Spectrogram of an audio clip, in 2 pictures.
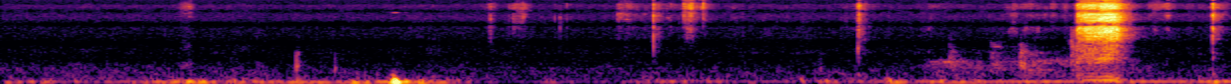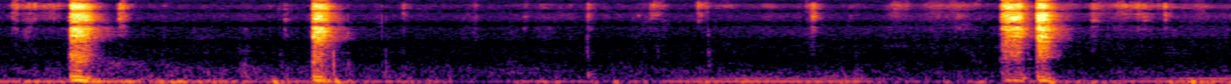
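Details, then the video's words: Sniffling young deer, part of a wild family in a Northern Arizona backyard, lets out short, sharp sneezes at roughly six, seven, eight and eleven seconds against a quiet, low-humming background. "Poor Little Guy Couldn't Stop Sneezing! You can totally hear it!"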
